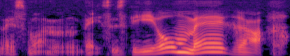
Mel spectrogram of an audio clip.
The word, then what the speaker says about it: omega: This is the omega. I know some people call it omega, but it's not omega. It's omega.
